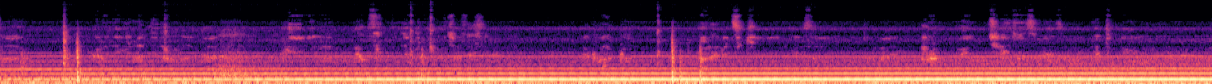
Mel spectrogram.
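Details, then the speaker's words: Webasto (German) diesel parking heater in a camper van, run after a winter of use: steady low hum swelling smoothly at switch-on, with tick-tick of the pump drawing fuel from the tank; initial startup is somewhat loud, normal. "딱 켜자마자 이게 소리가 나죠? 이제 오일을 착 당기는 소리야 저게. 틱틱틱틱 소리 나죠?"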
